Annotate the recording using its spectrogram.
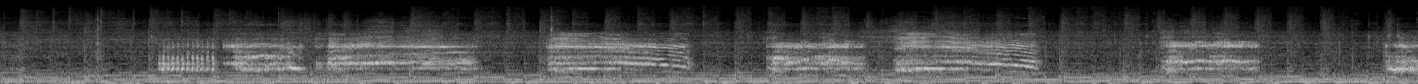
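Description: Electronic dinosaur screech sound effects from a toy velociraptor, played as its tail is wagged. About six calls come roughly every two seconds, some ending in a falling pitch, over steady background music.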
